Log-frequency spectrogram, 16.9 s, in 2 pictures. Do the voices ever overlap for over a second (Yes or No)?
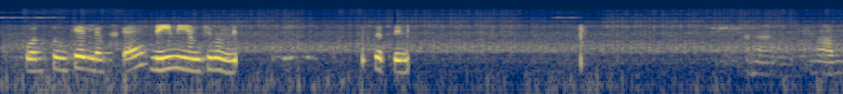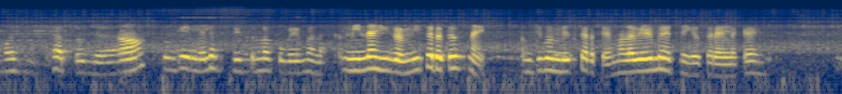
No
